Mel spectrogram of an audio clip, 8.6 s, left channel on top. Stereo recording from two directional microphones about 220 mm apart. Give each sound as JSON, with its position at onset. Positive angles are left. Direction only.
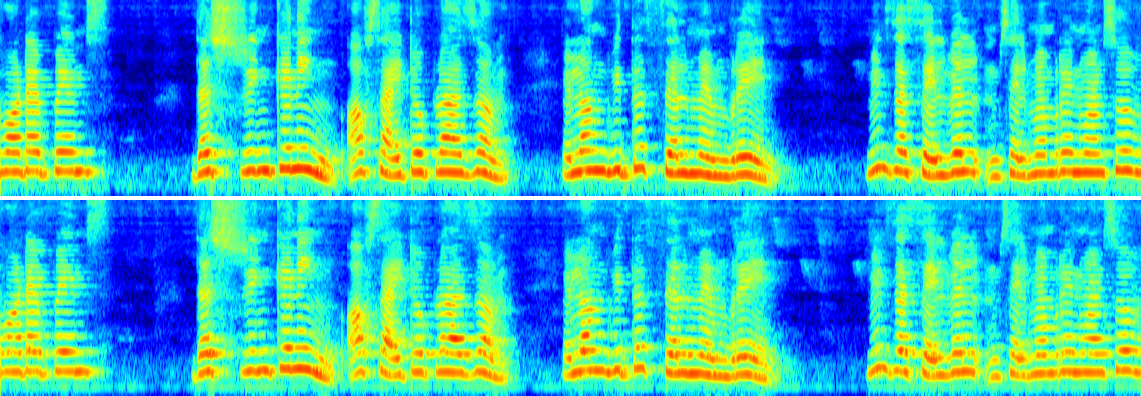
{"t": 0.0, "sound": "speech", "side_deg": 45}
